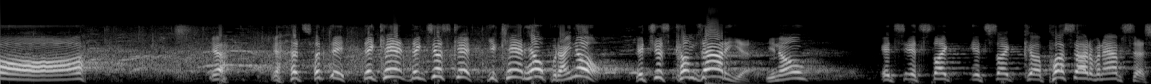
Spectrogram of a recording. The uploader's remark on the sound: Town Hall Presentation. Doing RC2C from San Antonio at the 42nd annual TAAP Conference in San Antonio, TX.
